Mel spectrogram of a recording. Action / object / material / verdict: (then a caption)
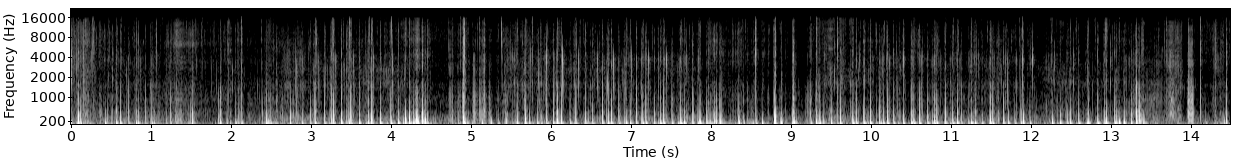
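scrape / green floral foam block / floral foam / none. A hand-sized solid block of unwrapped green floral (oasis) foam, held in both hands, is scratched and rubbed with black nitrile-gloved fingertips. The result is a quiet, dense stream of fast, dry crunching and scratching ticks with a low, muffled body, swelling briefly around the middle before settling back to a steady crackle.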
